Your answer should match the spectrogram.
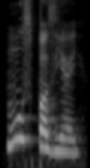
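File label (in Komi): муспозйӧй, Komi, female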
